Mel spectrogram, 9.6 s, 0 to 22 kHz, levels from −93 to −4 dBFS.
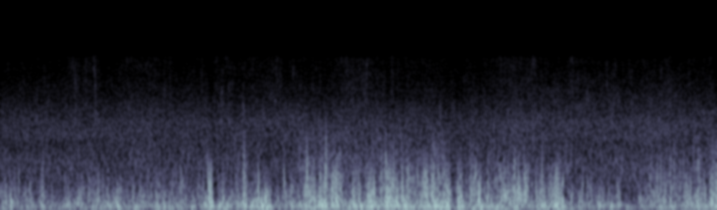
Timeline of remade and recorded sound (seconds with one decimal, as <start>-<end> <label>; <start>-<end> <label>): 0.0-9.6 recorded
